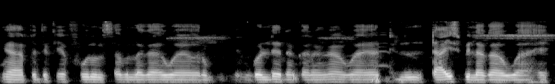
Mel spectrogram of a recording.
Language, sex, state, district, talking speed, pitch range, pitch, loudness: Hindi, male, Uttar Pradesh, Ghazipur, 225 wpm, 110-115 Hz, 110 Hz, -15 LUFS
